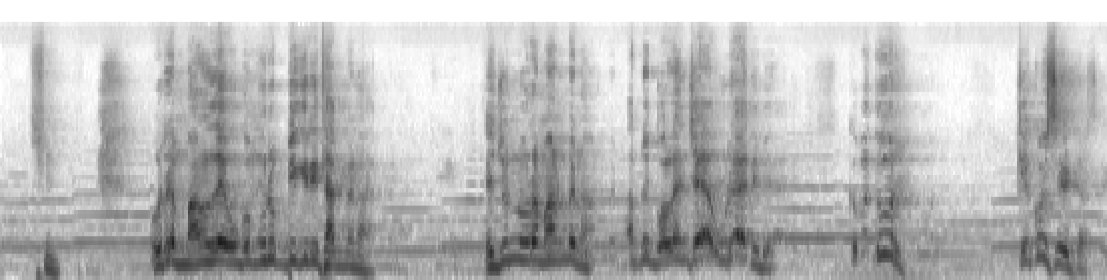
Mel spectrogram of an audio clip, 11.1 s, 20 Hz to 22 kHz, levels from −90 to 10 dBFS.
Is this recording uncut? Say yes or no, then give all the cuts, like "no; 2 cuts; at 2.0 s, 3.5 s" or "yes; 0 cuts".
yes; 0 cuts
